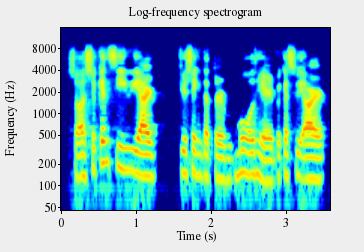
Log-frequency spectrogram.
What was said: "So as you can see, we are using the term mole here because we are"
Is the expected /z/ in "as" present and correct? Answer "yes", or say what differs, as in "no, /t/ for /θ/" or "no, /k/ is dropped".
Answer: no, /s/ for /z/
